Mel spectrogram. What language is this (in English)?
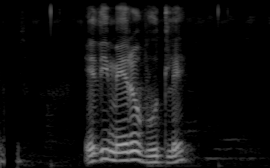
Nepali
